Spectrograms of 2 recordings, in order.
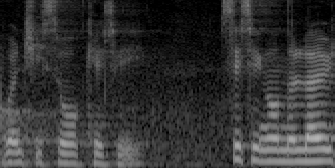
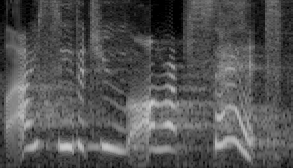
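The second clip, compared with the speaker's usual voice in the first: upset pleading; 13 semitones higher, 8 dB louder than usual. Acted. Sister pleading amid a quarrel.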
